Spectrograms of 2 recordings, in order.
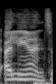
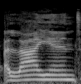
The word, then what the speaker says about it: Allianz: No, it's Allianz. So some people say Alliance, some people say but it's pronounced Allianz.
